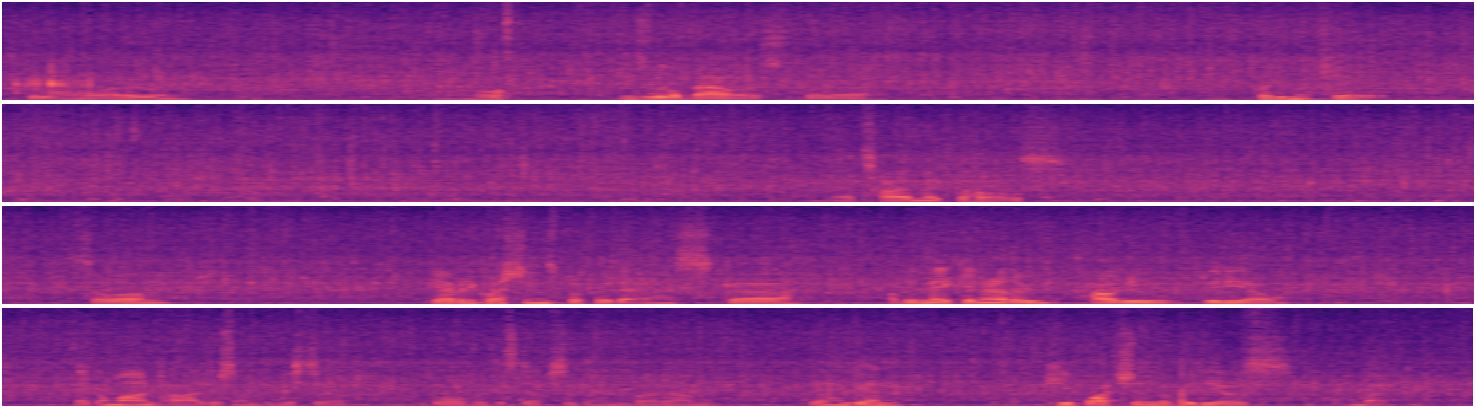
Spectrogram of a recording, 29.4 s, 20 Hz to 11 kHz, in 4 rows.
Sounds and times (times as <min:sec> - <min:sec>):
Speech: 0:00.0 - 0:01.0, 0:02.2 - 0:04.4, 0:06.1 - 0:06.9, 0:11.5 - 0:12.7, 0:15.1 - 0:15.6, 0:16.9 - 0:21.2, 0:22.5 - 0:26.6, 0:27.3 - 0:29.0.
